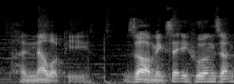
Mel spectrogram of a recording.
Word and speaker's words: Penelope: Không phải Penelope, mà là Penelope.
